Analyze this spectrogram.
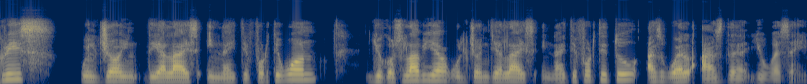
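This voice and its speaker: A man talks at a fairly slow pace. His pitch moves in an ordinary way. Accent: non-native. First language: not English. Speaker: board game rules explainer. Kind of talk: tutorial. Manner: halting, many fillers.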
